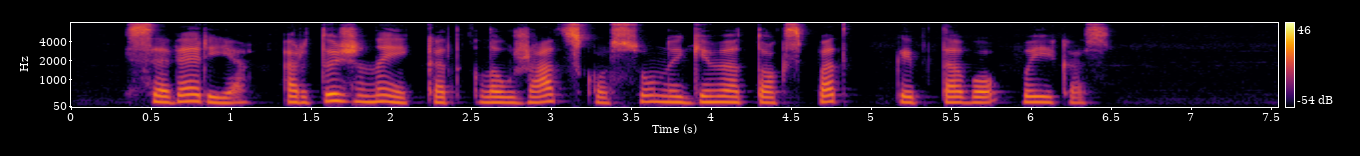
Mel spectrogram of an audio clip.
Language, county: Lithuanian, Klaipėda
